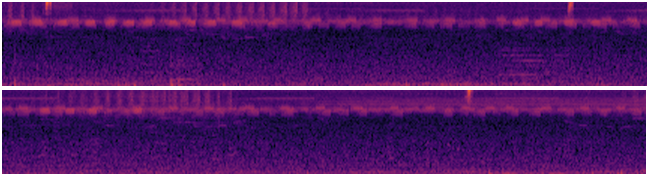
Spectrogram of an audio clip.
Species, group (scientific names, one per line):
Decticus verrucivorus
Orthoptera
